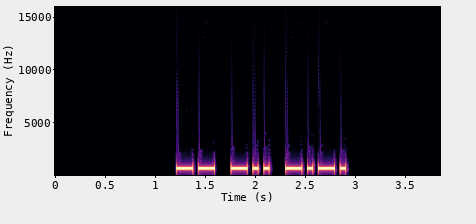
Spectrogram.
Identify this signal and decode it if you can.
Morse code, heard as a keyed tone, about 23 wpm, 700 Hz. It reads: MDC
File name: ARRL Sections v2 - 22wpm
